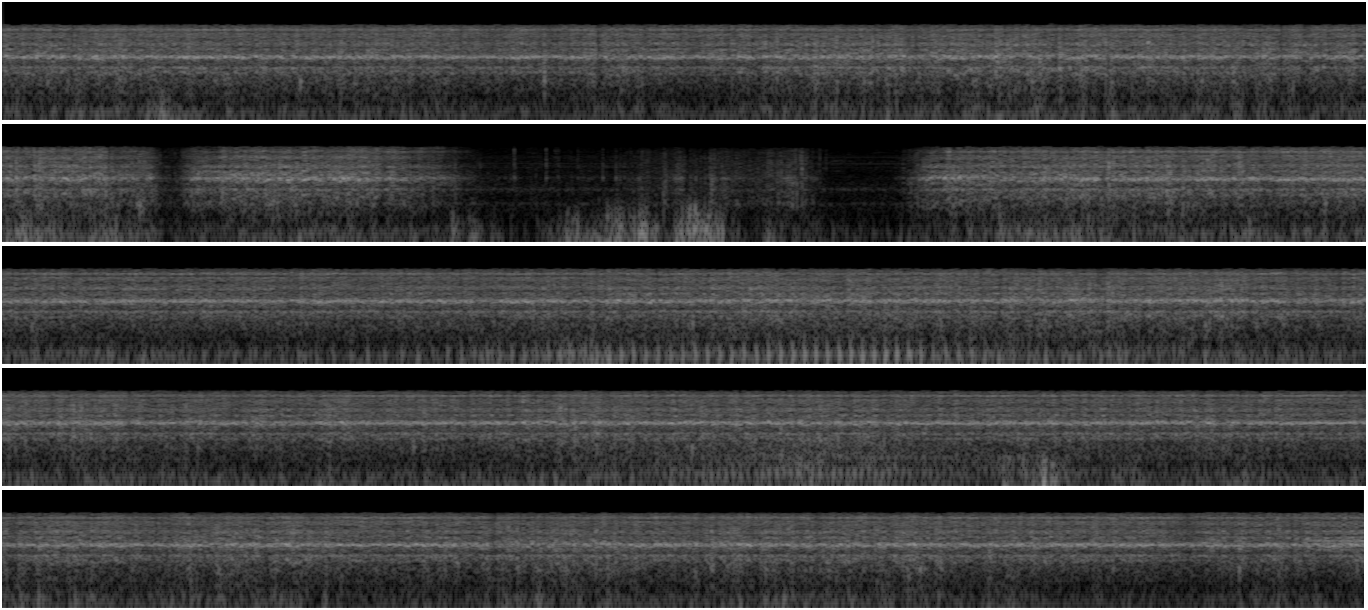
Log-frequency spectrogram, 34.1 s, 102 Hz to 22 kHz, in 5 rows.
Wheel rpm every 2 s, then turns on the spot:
230, 230, 230, 190, 90, 40, 220, 220, 230, 230, 230, 230, 230, 230, 220, 220, 230.
none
